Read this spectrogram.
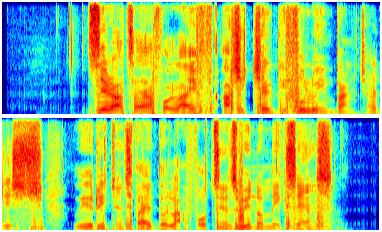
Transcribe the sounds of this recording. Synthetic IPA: siɹatʰajafɔlaɪfaʃit͡ʃɛk̚difɔloĩŋbãŋkt͡ʃad͡ʒis | weɾitwɛ̃nti̥faɪvdɔla̰fɔtʰĩns̬winomeksɛ̃ns

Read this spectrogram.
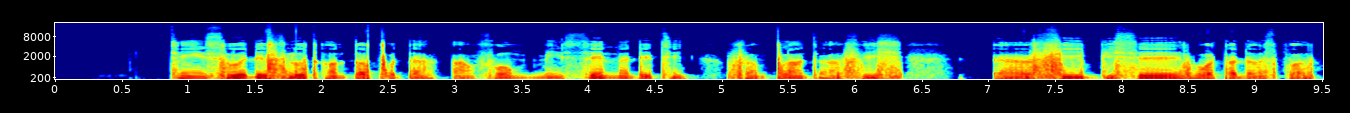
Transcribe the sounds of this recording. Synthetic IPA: t͡ʃʰĩnswedeflotʰɔ̃ntɔpwɔtaãnfomːĩsenadet͡ʃʰĩn | fɾɔ̃mplãntʰãnfi | fibisewɔtadɔ̃nspɔ

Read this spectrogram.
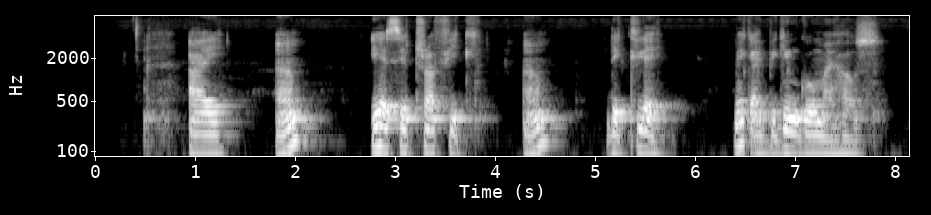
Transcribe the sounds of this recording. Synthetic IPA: aj | ãm | iɛsetɾafik | ãm | deklɛ | mekajbiɡĩnɡomajɦaʊs

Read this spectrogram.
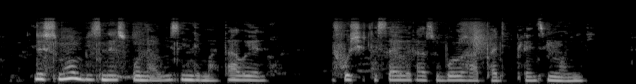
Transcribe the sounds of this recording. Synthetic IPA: dəsmɔlbiznɛswɔnaɹizĩndəmatʰawɛl | b̥ifɔʃidisaɪdɛdatubɔɹoɦapʰadipʰlɛ̃ntĩmɔ̃ni

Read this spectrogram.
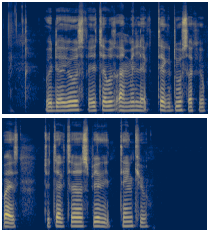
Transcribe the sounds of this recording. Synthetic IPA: widəjusfɛtʰəbsamĩlaktʰekdusakɹifaɪs | tʰutʰek̚tʰəspiɹit̚t̪ɛ̃ŋkʰju

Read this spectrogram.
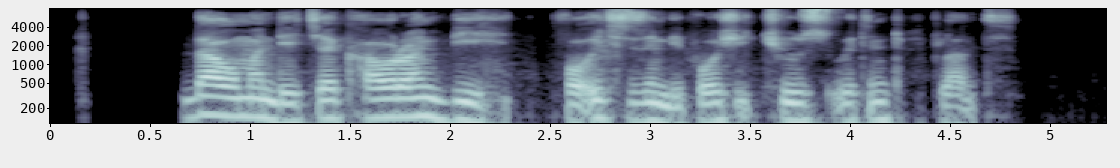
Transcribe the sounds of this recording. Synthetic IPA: dawʊmɐ̃ndet͡ʃɛkʰhawɾanbi | fɔʔit͡ʃsizɪ̃mbifɔʃit͡ʃuzwɪ̰tɪ̃ntu̥biplãnt

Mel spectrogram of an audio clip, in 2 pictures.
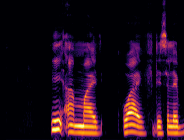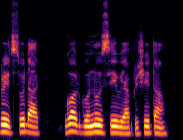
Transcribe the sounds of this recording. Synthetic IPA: miãnmaɪ | waɪfdesɛlebɹetsodat | ɡɔdɡonosewiapɹiʃietãm

